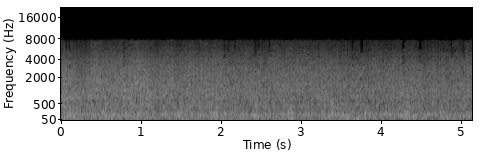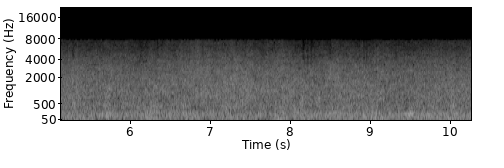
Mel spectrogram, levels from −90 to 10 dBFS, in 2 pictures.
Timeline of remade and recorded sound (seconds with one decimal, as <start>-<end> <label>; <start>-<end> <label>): 0.0-5.5 recorded; 5.5-9.6 remade; 9.6-10.3 recorded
